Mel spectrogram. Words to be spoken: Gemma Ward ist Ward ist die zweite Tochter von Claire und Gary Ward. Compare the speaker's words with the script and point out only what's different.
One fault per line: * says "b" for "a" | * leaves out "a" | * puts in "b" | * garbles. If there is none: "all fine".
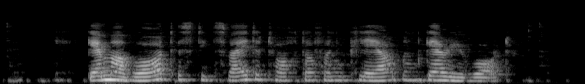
* leaves out "Ward ist"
